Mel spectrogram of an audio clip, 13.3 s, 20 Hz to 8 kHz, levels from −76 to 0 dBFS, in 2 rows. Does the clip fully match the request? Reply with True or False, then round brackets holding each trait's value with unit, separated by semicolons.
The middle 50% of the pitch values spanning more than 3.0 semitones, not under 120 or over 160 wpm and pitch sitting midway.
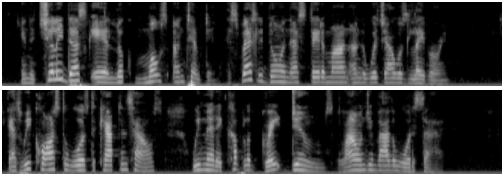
False (3.6 semitones; 170 wpm; 175 Hz)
